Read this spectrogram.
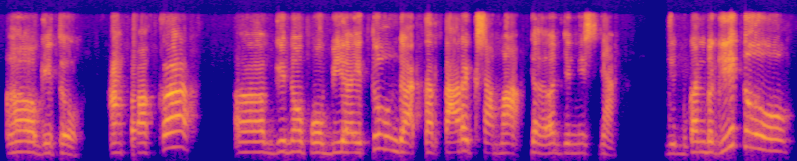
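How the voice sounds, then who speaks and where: A woman's voice: mid-range voice, unhurried, a bit bright, poor audio. A middle-aged woman lecturing a university class over a video call, chatty and motherly. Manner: motherly, chatty, acts out parents' lines.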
